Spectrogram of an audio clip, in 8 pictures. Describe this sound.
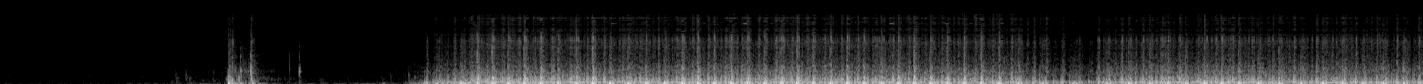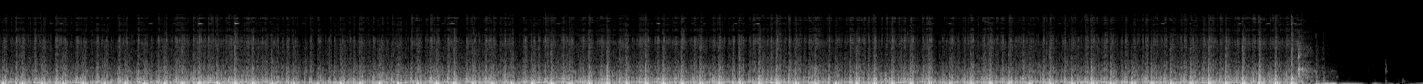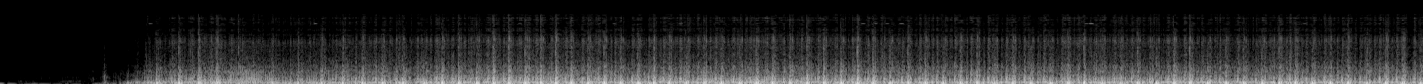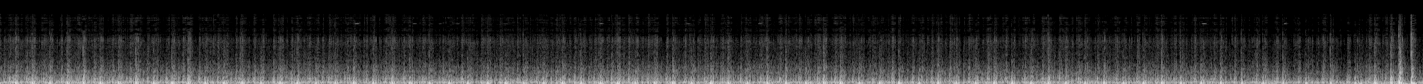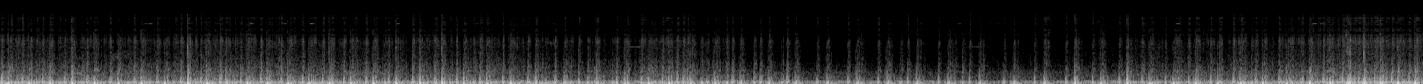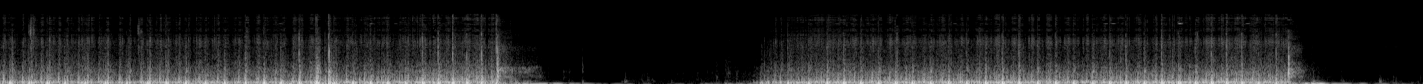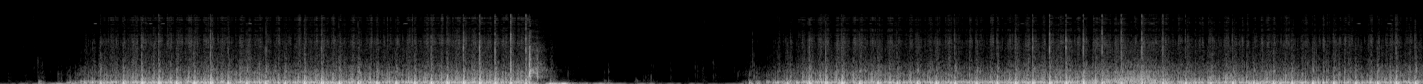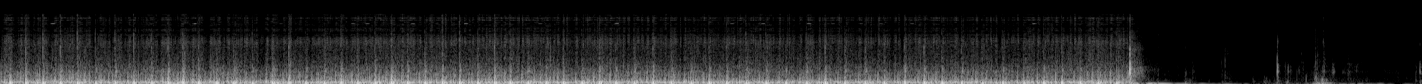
Luggage rolling2
Suitcase rolling on a tile floor with random stops. enjoy!
tiled, suitcase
